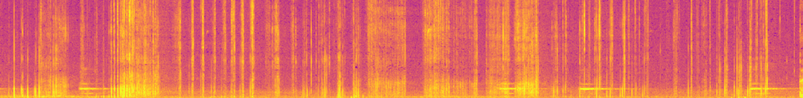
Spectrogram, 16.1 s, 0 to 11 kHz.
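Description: Fingertips and nails scratch and tap over the rough, flaky grey bark of a large, solid living tree trunk with a knot. Dense, dry, crackly scratching runs throughout, with quick taps and louder rasping bursts near 2.5 s and 10 s. Brief thin tonal whistles around 1 kHz sound several times.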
